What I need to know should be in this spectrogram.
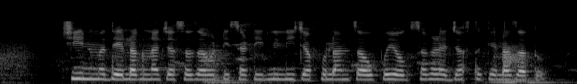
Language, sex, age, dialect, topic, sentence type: Marathi, female, 18-24, Northern Konkan, agriculture, statement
